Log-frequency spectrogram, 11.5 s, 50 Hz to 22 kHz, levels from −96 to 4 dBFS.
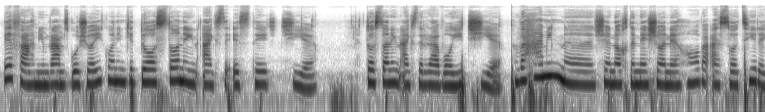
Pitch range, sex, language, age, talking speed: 205-260 Hz, female, Persian, 20-39, 110 wpm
